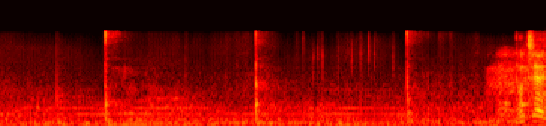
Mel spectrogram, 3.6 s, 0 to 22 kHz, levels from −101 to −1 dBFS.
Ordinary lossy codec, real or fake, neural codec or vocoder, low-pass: none; fake; codec, 16 kHz, 2 kbps, X-Codec, HuBERT features, trained on balanced general audio; none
